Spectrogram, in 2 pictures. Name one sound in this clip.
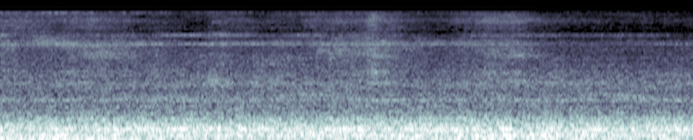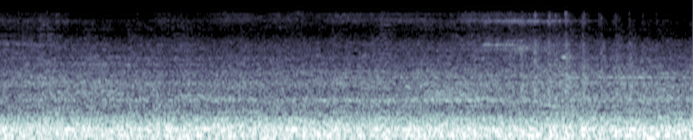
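A long freight train rumbles and clatters steadily past on the rails nearby.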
